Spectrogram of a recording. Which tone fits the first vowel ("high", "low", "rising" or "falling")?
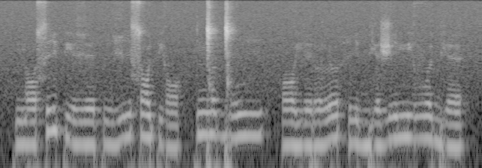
low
